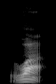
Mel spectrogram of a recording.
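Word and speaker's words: は: a hill Agana chart this symbol here you will see written as ha however in this context that we're going to talk about it's pronounced as Wow so when when to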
